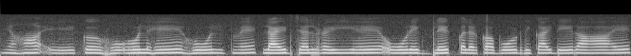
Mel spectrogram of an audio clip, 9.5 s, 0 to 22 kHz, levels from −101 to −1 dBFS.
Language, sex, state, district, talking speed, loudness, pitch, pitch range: Hindi, female, Bihar, Begusarai, 125 wpm, -17 LUFS, 225 Hz, 215-230 Hz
